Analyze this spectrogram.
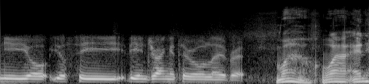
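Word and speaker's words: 'Ndrangheta: So the word is, it's Ndrangheta. You put the stress on the second syllable.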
